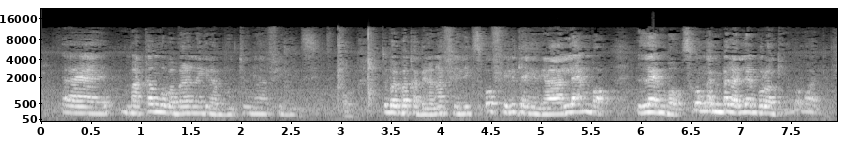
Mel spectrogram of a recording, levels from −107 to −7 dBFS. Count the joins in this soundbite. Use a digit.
1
